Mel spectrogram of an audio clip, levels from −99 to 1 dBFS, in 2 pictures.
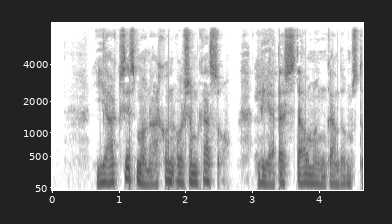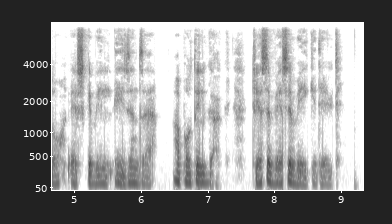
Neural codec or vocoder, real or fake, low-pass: none; real; 7.2 kHz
